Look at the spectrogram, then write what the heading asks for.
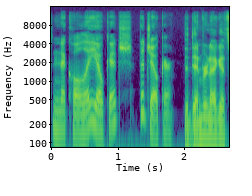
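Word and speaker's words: Nikola Jokić: And pronounced Nicola Joic.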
